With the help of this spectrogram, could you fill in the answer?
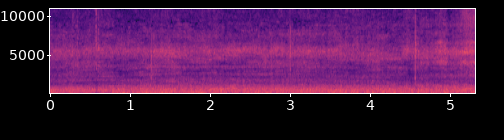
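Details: MSR Dragonfly liquid-fuel stove running after priming, following an earlier flare-up: even, continuous hissing roar with no pulsing or sputter. Owner suspects it needs a service and jet cleaning, not confirmed.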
